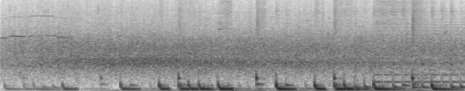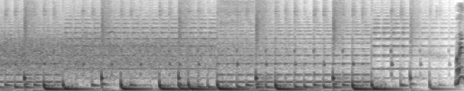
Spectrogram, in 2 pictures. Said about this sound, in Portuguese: Salva de palmas para os góis.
